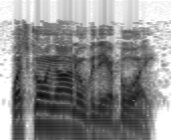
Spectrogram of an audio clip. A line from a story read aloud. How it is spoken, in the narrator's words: she asked sharply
